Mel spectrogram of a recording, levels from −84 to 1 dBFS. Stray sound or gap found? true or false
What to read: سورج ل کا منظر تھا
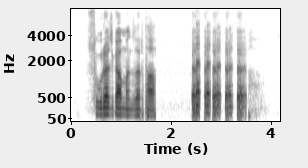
true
